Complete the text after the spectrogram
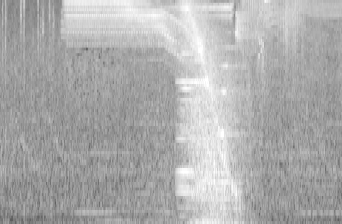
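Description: A crackling energy burst whooshes and rushes upward.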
